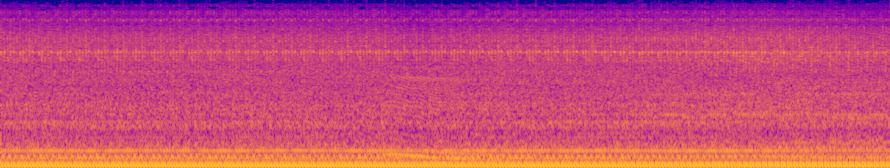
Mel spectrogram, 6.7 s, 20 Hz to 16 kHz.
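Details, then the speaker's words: BMW N54 335i single-turbo conversion, first start: rough loud idle with fast sharp ticking puff on the exhaust note; turbo not sealed onto the manifold, exhaust leaking at that joint, also leaking coolant. "Okay, so we have got a major problem. The turbo is not sealed onto the manifold."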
